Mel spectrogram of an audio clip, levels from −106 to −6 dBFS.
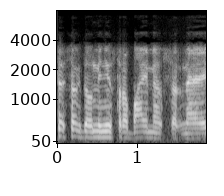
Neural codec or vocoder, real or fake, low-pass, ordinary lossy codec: none; real; 7.2 kHz; MP3, 64 kbps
